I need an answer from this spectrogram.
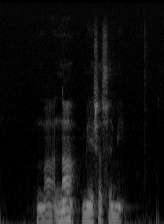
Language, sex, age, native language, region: Slovenian, male, 60+, Slovenian, Central Slovenia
